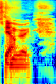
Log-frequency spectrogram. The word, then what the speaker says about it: Spivak: because I was thinking about Spivak, is that how you say it? – Yes, Spivak.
